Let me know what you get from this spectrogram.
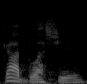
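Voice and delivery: a low, quiet brush-off blessing; dismissive blessing. Retold or imitated. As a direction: bless them and send them away. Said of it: "And here's your response".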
